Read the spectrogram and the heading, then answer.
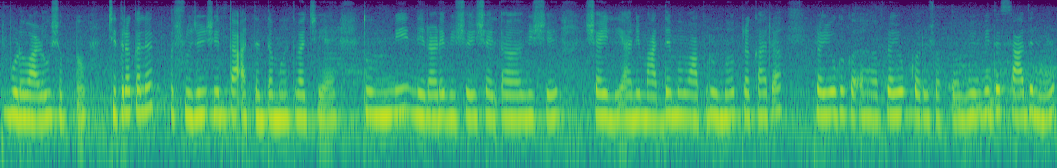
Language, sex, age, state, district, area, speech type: Marathi, female, 18-30, Maharashtra, Bhandara, rural, spontaneous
